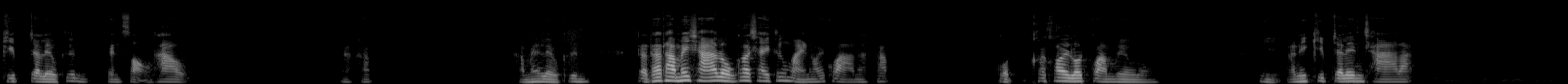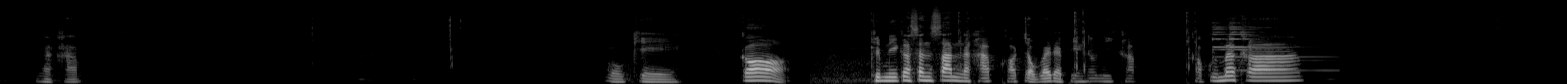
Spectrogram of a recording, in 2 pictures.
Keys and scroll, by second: 0.3 >, 8.4 shift+,, 9.1 <, 10.3 <, 11.0 <, 11.7 <, 12.3 <, 17.0 >, 17.5 >, 18.3 >.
